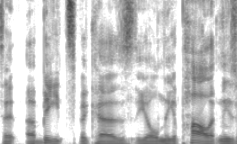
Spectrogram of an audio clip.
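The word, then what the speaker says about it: apizza: pizz is pizzer uh or as they're called a beats they're called a beats a p i z Za a but they pronounce it a beats because the old Neapolitan these are Neapolitan pizzas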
